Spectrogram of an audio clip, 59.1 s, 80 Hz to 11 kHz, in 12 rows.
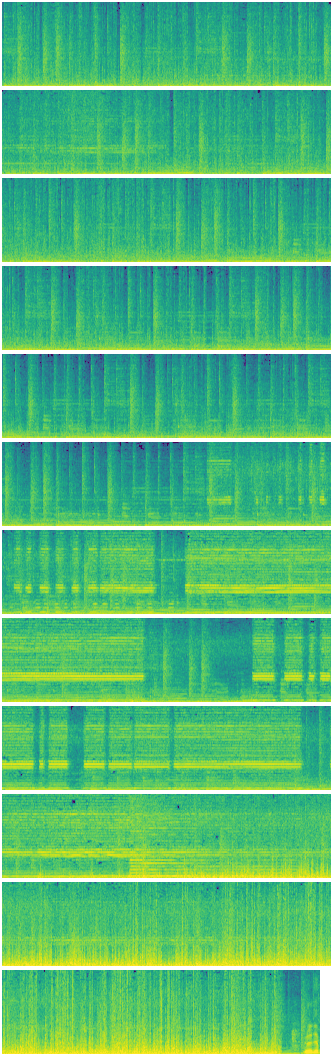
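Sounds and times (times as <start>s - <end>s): road and wind noise: 0.0s - 59.0s
car horns blasting: 5.0s - 7.4s, 27.7s - 36.8s, 38.2s - 53.6s.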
